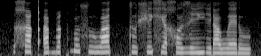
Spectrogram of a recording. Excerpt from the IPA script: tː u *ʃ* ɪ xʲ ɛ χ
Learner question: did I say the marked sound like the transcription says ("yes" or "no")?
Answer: yes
